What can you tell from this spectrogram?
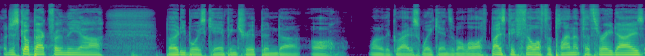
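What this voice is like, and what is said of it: Rough, damaged voice. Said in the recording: “My voice is a cross between... It's almost like Darren Lockyer got together with Gary Larson... my voice is atrocious”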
